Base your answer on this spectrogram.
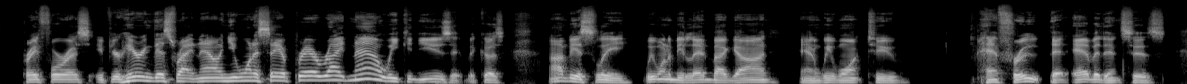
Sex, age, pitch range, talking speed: male, 40-59, 95-120 Hz, 195 wpm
